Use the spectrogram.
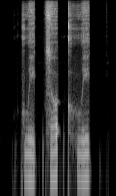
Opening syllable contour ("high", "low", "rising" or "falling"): low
